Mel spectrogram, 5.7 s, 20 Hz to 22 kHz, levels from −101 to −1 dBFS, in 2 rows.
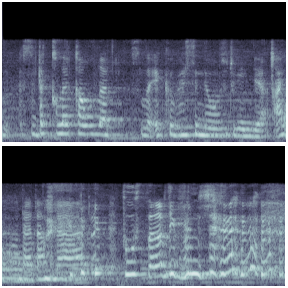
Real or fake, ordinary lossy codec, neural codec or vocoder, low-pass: real; none; none; 7.2 kHz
